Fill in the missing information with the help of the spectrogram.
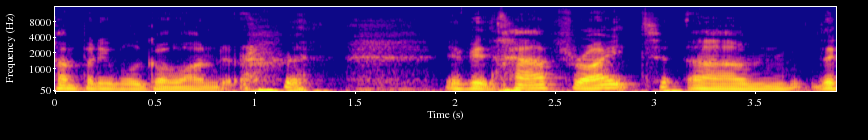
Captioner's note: chuckling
